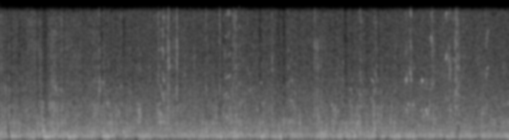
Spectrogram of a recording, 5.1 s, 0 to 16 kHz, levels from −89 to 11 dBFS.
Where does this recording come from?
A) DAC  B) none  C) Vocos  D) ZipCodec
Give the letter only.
B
